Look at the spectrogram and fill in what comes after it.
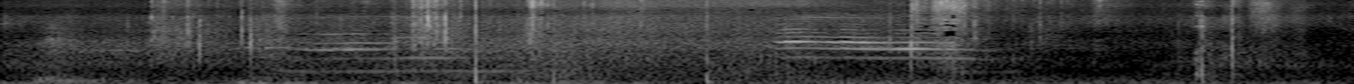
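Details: Kitten playing with a mouse it has caught gives soft, thin meows: a high drawn-out cry near the start, then a brief higher mew midway, with faint clicks and rustles of play around them.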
